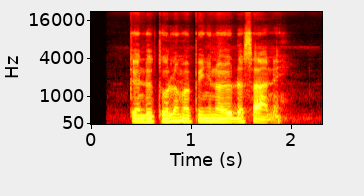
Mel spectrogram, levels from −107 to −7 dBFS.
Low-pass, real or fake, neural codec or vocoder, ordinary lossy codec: none; fake; vocoder, 44.1 kHz, 128 mel bands, Pupu-Vocoder; none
